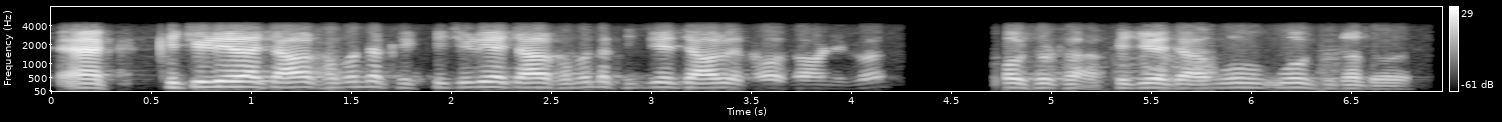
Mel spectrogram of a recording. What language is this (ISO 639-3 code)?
snd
